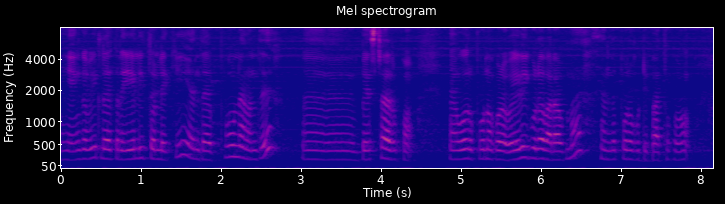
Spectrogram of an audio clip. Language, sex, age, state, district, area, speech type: Tamil, female, 30-45, Tamil Nadu, Tiruchirappalli, rural, spontaneous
